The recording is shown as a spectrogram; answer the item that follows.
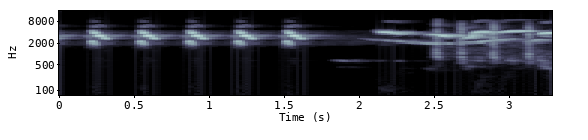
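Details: White-rumped shama uttering five evenly spaced chirping notes, then a rising whistle mixed with rapid clicks.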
